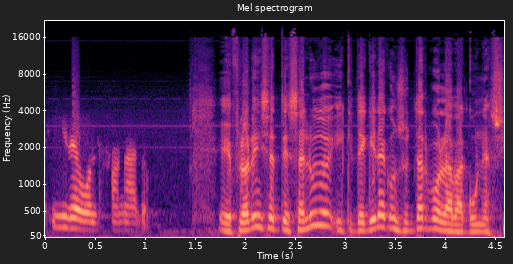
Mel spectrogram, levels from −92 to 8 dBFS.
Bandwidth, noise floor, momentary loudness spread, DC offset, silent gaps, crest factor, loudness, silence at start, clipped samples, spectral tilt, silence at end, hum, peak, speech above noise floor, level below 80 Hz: 18 kHz; -37 dBFS; 12 LU; under 0.1%; none; 12 dB; -14 LUFS; 0.05 s; under 0.1%; -5 dB/octave; 0 s; none; -4 dBFS; 23 dB; -44 dBFS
